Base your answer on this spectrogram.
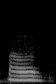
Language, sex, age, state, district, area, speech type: Hindi, female, 45-60, Uttar Pradesh, Pratapgarh, rural, conversation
